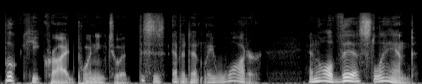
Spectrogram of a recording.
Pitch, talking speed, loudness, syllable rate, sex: 105 Hz, 200 wpm, -19 LUFS, 5.3 syllables/s, male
